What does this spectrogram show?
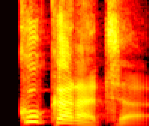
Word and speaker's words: cucaracha: So it's pronounced like a K when it's followed by an A, O, or U, like in casa, coche, and cucaracha.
